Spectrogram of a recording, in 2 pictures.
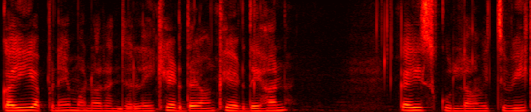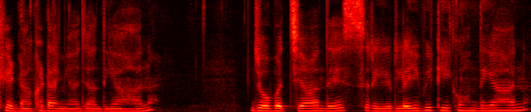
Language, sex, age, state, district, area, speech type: Punjabi, female, 18-30, Punjab, Patiala, rural, spontaneous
